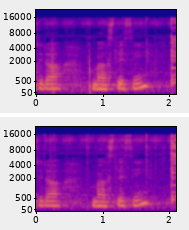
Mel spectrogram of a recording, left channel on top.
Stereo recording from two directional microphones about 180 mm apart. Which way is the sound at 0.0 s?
10° left (ahead or behind).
